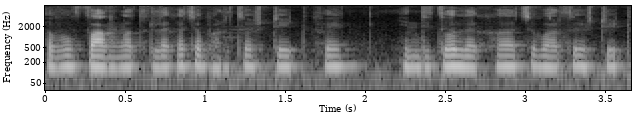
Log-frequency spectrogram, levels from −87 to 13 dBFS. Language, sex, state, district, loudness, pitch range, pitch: Bengali, male, Tripura, West Tripura, -22 LUFS, 145-155 Hz, 150 Hz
